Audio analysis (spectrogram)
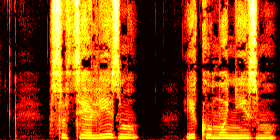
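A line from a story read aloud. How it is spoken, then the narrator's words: Exhausted, grieving whisper. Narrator (Ukrainian): прошепотіла виснажена, згорьована Оля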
